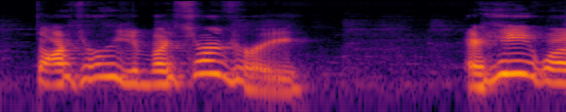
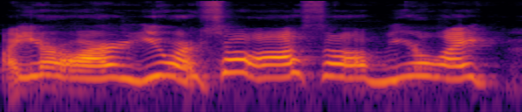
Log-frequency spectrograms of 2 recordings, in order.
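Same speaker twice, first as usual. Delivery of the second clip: imitating delighted surgeon; 7 semitones higher than usual. Patient quoting the hugging surgeon, mock gushing delight. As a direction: gush like a proud doctor. Surgeon's happy praise voiced.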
